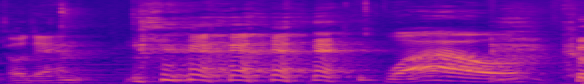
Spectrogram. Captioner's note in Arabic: يضحك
